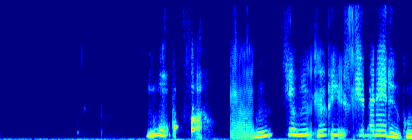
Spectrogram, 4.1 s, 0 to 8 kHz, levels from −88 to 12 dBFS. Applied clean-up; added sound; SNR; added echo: neural diffusion model UNIVERSE++.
